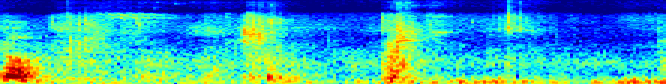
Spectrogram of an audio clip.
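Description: Footsteps of leather shoes on paving stones: a few separate steps, about half a second apart, in the second half.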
